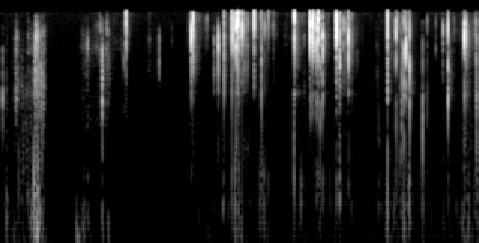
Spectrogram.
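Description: Fingers peel the sticky folds of a pink strawberry-print beeswax-coated cotton food wrap apart and crumple the sheet. Bursts of tacky tearing and crinkling crackle alternate with soft low handling thumps and short quiet gaps.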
